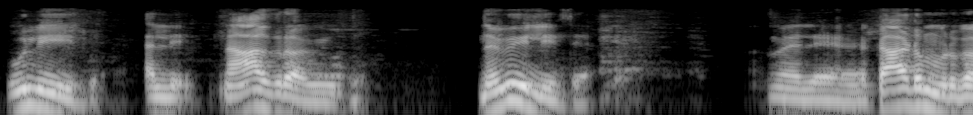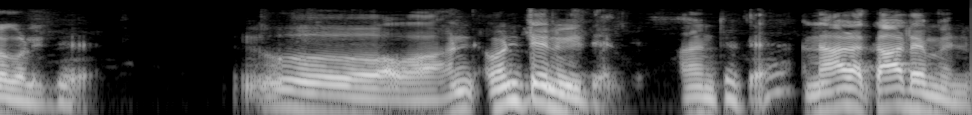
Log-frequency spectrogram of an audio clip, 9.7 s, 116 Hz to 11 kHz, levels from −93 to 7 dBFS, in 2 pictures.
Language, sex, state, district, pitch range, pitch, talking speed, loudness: Kannada, male, Karnataka, Mysore, 105-155 Hz, 120 Hz, 110 wpm, -17 LUFS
